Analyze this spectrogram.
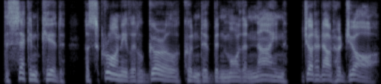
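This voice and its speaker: A man narrating a fantasy short story in a measured, even storytelling manner. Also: fairly low pitch, no echo, clean studio sound, natural voice. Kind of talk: scripted audiobook narration.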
